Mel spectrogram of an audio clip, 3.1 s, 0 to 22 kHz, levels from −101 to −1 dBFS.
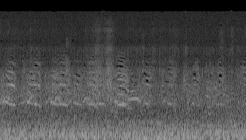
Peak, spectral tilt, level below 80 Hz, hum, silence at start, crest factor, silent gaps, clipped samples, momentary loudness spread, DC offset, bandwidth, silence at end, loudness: -30 dBFS; -4.5 dB/octave; -50 dBFS; none; 0 s; 14 dB; none; under 0.1%; 3 LU; under 0.1%; 16.5 kHz; 0 s; -44 LUFS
